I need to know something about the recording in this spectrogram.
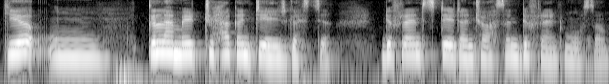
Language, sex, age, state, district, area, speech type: Kashmiri, female, 30-45, Jammu and Kashmir, Anantnag, rural, spontaneous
